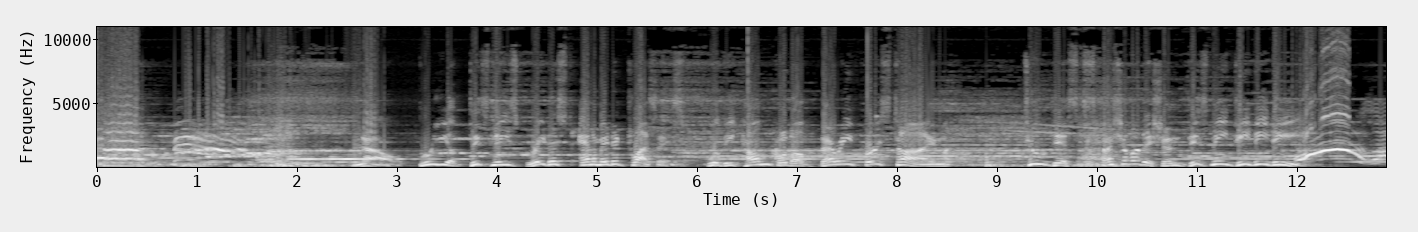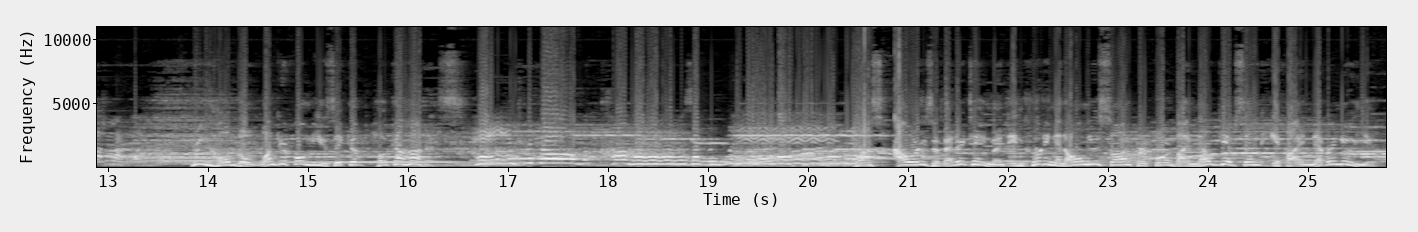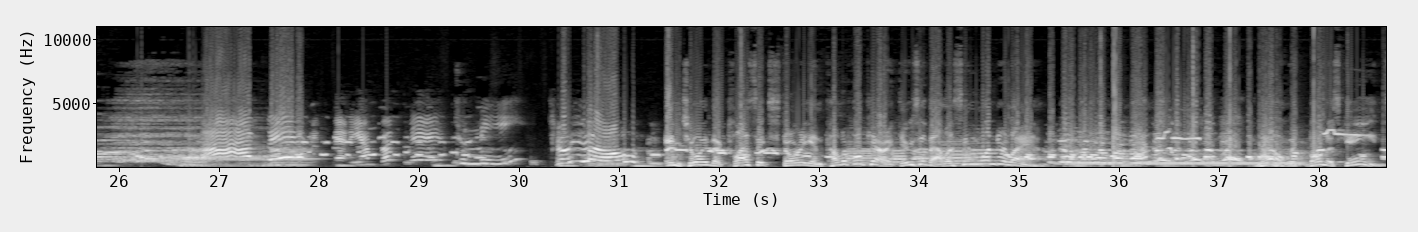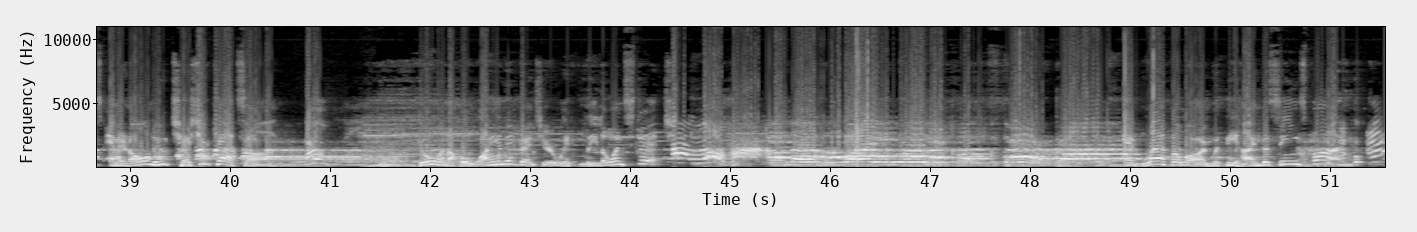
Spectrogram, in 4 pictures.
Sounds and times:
Music: 0.0s - 51.5s
Speech: 2.6s - 8.6s, 9.3s - 12.1s, 13.8s - 16.6s, 20.4s - 25.7s, 27.3s - 36.6s, 37.4s - 41.0s, 41.9s - 45.0s, 48.9s - 51.5s.

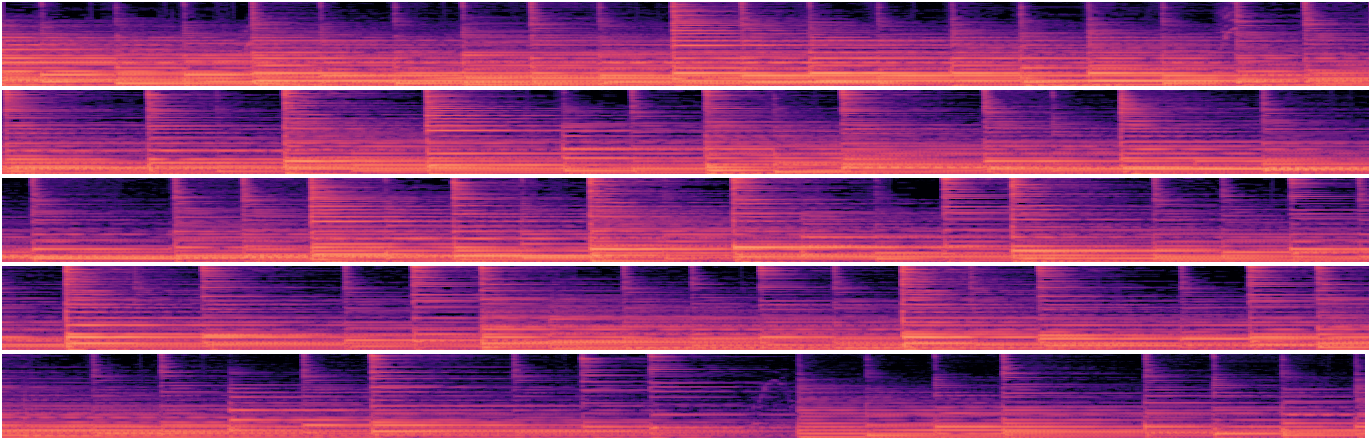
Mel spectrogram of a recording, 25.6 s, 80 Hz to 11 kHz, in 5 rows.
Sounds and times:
Music: 0.0s - 25.6s.

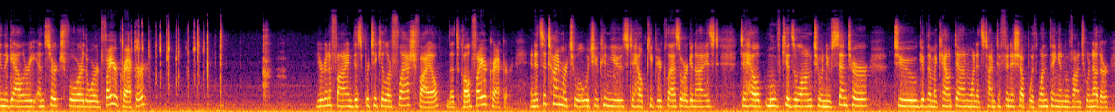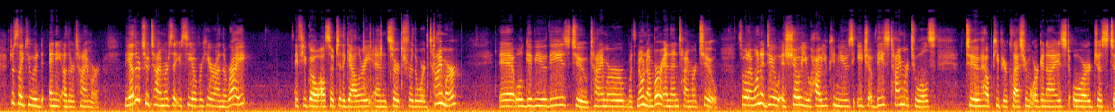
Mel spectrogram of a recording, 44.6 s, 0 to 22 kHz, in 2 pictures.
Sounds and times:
Speech: 0.0s - 3.0s, 6.3s - 27.3s, 28.2s - 31.5s, 32.3s - 41.0s, 41.6s - 44.6s.

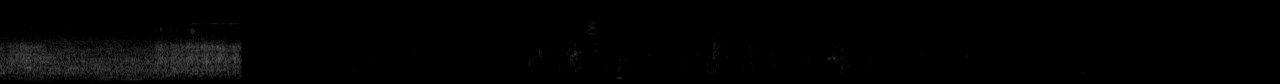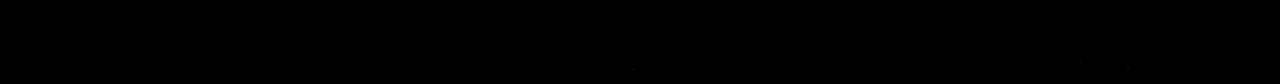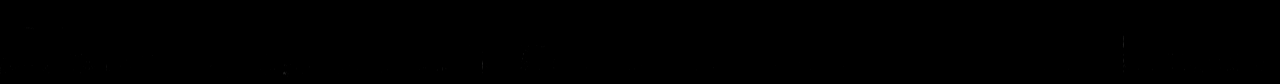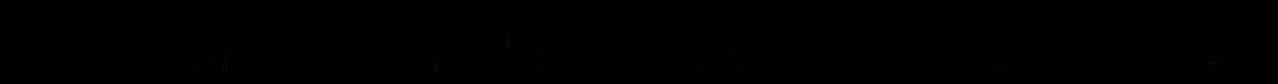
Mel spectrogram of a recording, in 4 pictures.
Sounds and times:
Silence: 0.0s - 6.7s, 8.1s - 51.1s.

